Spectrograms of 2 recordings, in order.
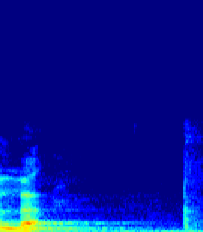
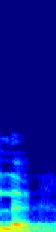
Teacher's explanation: वे व्यंजन जिनके उच्चारण में जिह्वा मसूड़ों को छूती है और हवा का प्रमुख वेग जिह्वा के आसपास से निकल जाता है, पार्श्व व्यंजन कहलाते हैं।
